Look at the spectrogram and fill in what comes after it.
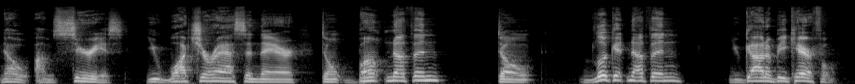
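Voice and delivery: dead-serious, stern delivery. A guard walks up to the players' characters and warns them; serious warning. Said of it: "gets serious and says".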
